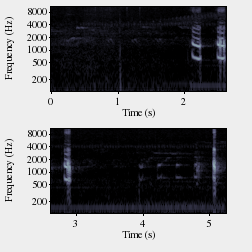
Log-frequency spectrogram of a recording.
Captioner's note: turkeys gobbling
